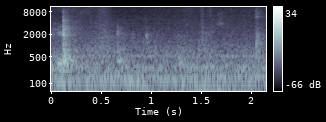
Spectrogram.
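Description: Room tone of a small office: a faint steady hum, with one short click just after the start.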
